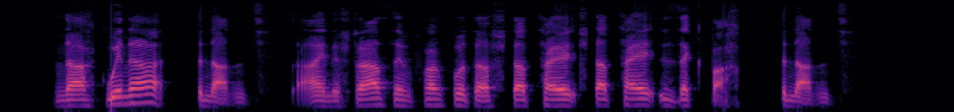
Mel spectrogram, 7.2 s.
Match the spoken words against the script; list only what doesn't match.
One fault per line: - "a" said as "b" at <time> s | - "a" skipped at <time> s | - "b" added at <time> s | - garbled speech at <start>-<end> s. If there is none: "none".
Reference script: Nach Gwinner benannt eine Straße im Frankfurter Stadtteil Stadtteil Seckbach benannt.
none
